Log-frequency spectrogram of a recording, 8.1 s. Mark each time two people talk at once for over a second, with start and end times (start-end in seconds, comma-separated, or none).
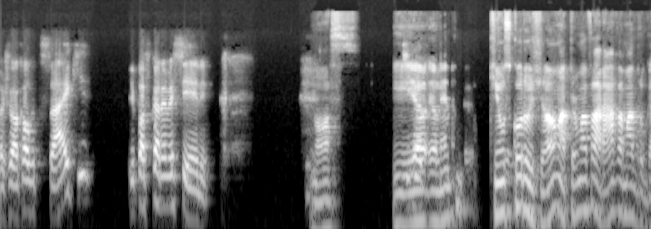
none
